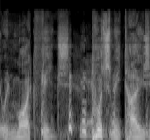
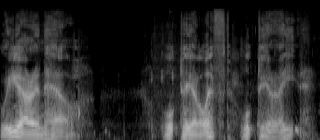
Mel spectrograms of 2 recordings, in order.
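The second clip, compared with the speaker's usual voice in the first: put-on heavy Scottish accent; 4 dB quieter than usual. Trying out the Inches speech as Sean Connery: Scottish Sean Connery impression. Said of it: "That's just too Scottish".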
